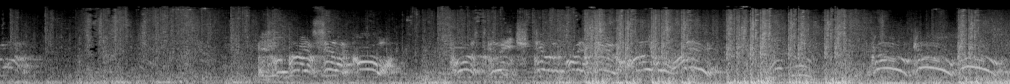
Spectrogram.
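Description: Gunfire crackles in rapid bursts nearby.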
